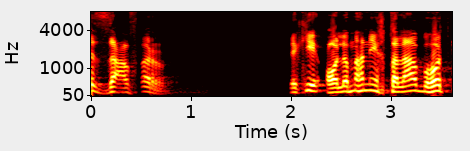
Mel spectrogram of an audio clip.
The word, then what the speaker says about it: جعفر: اصل لفظ جعفر ہے. جعفر کا تلفظ ہے زعفر.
